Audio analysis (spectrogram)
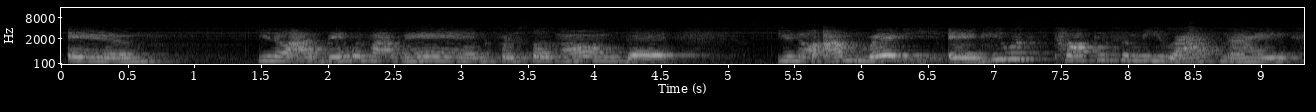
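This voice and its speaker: A woman's voice: on the high side, slow. A woman, chatting casually to camera and filling her talk with "you know". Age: late 20s. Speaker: vlogger. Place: room at home. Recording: echoey, distant, tinny phone-like sound.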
